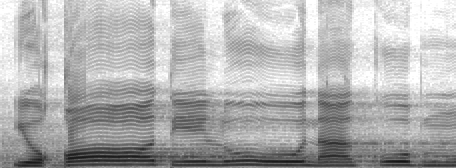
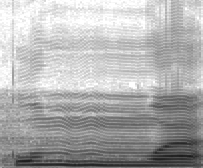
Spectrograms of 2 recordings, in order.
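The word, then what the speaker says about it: يُقَاتِلُونَكُمْ: Cukup ditekan saja langsung masuk ke wa, tidak perlu ditahan ya. Yuqatilunakum wa, jadi jangan kumwa ya, itu bacaan yang salah.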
